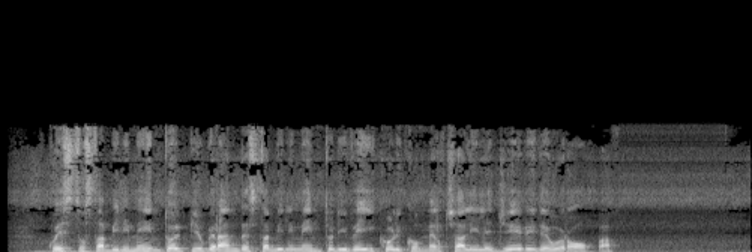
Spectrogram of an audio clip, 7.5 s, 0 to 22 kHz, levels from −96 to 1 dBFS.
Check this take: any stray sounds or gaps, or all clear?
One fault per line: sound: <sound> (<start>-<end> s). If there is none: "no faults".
no faults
